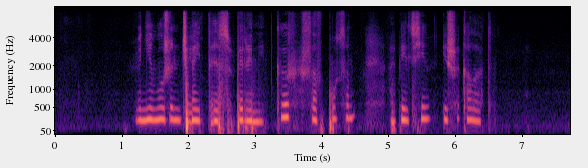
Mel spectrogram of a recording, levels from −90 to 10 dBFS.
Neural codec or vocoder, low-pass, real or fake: codec, 16 kHz, 0.8 kbps, ZipCodec; 7.2 kHz; fake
